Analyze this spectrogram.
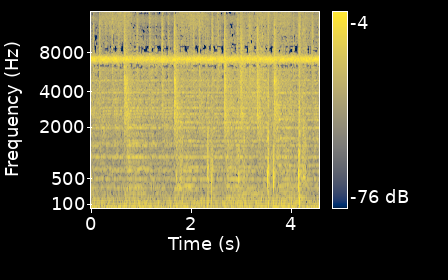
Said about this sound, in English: My heart leapt at the sounds of footsteps, and then promptly sunk when they stopped shy of getting good and close.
